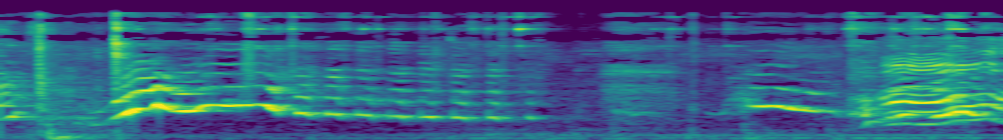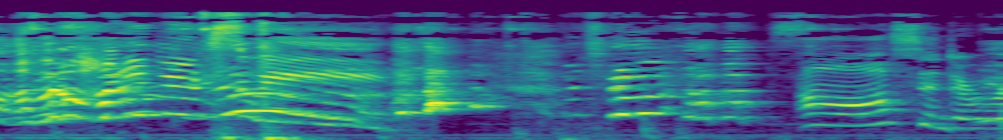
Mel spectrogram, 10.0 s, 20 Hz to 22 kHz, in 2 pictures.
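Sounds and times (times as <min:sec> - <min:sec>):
woman squealing excitedly: 0:00.6 - 0:01.9, 0:03.6 - 0:05.2.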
